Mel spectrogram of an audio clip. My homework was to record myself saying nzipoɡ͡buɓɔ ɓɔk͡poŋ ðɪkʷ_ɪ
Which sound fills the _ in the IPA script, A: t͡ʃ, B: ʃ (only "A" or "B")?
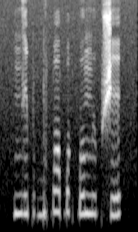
B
